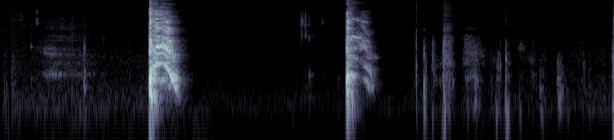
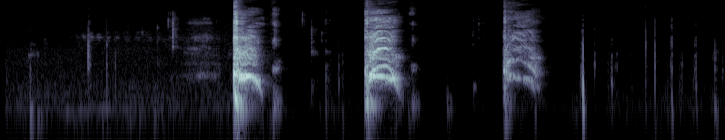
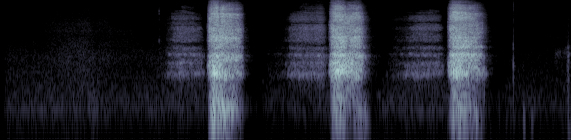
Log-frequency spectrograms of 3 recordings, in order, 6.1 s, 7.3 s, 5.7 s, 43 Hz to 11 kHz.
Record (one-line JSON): {"cough_length": "6.1 s", "cough_amplitude": 32768, "cough_signal_mean_std_ratio": 0.19, "three_cough_length": "7.3 s", "three_cough_amplitude": 31950, "three_cough_signal_mean_std_ratio": 0.24, "exhalation_length": "5.7 s", "exhalation_amplitude": 29139, "exhalation_signal_mean_std_ratio": 0.34, "survey_phase": "beta (2021-08-13 to 2022-03-07)", "age": "45-64", "gender": "Male", "wearing_mask": "No", "symptom_cough_any": true, "symptom_shortness_of_breath": true, "symptom_sore_throat": true, "smoker_status": "Never smoked", "respiratory_condition_asthma": false, "respiratory_condition_other": false, "recruitment_source": "REACT", "submission_delay": "4 days", "covid_test_result": "Negative", "covid_test_method": "RT-qPCR", "influenza_a_test_result": "Negative", "influenza_b_test_result": "Negative"}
